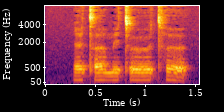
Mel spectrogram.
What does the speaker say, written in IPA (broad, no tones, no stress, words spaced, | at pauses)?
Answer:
ɛtʼɜmetʼɵː tʰə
